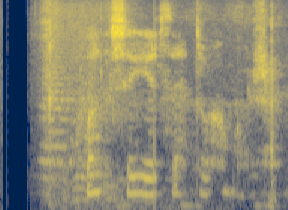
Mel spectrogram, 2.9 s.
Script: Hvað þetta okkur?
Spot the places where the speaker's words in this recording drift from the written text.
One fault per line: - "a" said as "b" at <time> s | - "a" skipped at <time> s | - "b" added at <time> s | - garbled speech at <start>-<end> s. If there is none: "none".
- "segir" added at 1.2 s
